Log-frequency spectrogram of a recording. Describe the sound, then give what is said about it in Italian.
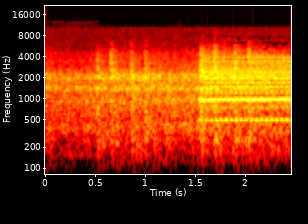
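A train with wagons rolls past in a loud, steady rumble with a clattering texture. Partway through, a sustained horn tone joins and the overall level rises. “Però l'altra volta c'erano più vagoni. Vabbè, insomma, il treno è sempre il treno,”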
